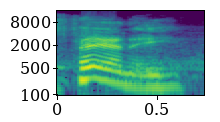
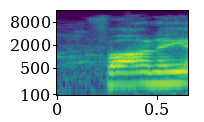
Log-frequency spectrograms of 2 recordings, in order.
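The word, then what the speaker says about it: Fani: funny funny it's spelled Fanny it's spelled Fanny like your ass right Fanny but when she became da she decided to add a little French a little fancy fny fonny and you know fonny and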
